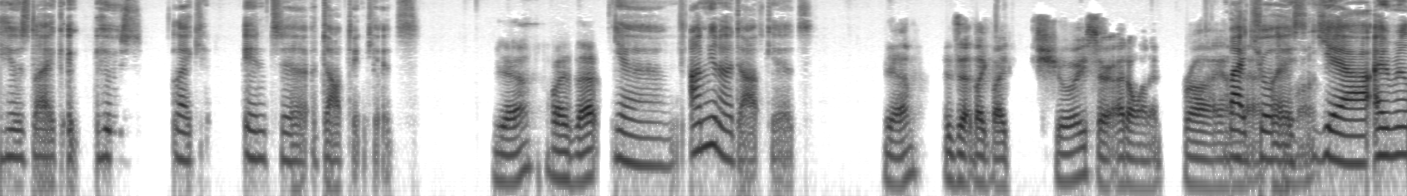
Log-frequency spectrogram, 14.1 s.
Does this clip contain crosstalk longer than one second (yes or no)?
yes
